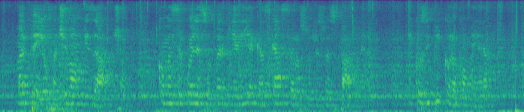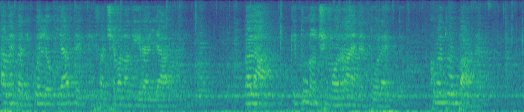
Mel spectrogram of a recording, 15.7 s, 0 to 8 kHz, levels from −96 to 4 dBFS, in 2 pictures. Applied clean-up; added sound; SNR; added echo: none; Rain; 6 dB; reverberation time 1.0 s.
